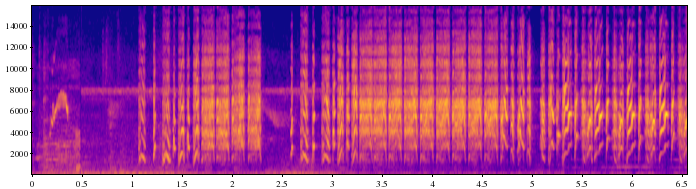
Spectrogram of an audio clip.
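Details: Female sooty-headed bulbul in breeding condition calling to the male: a brief rising-falling note, then bursts of rapid, high chattering, about three notes per second, separated by short gaps.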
